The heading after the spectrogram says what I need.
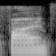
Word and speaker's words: Fifine: How do you pronounce that name? Um, Fifine. Is that Fine? Fifine.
